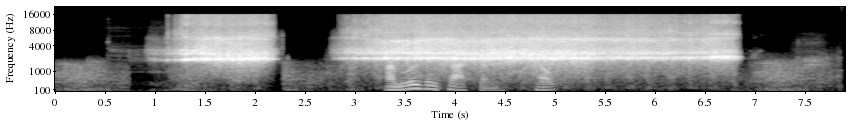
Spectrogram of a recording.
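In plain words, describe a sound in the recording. A steam locomotive's whistle blows loud and long.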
